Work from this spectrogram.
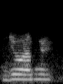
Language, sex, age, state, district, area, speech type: Odia, female, 60+, Odisha, Gajapati, rural, conversation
